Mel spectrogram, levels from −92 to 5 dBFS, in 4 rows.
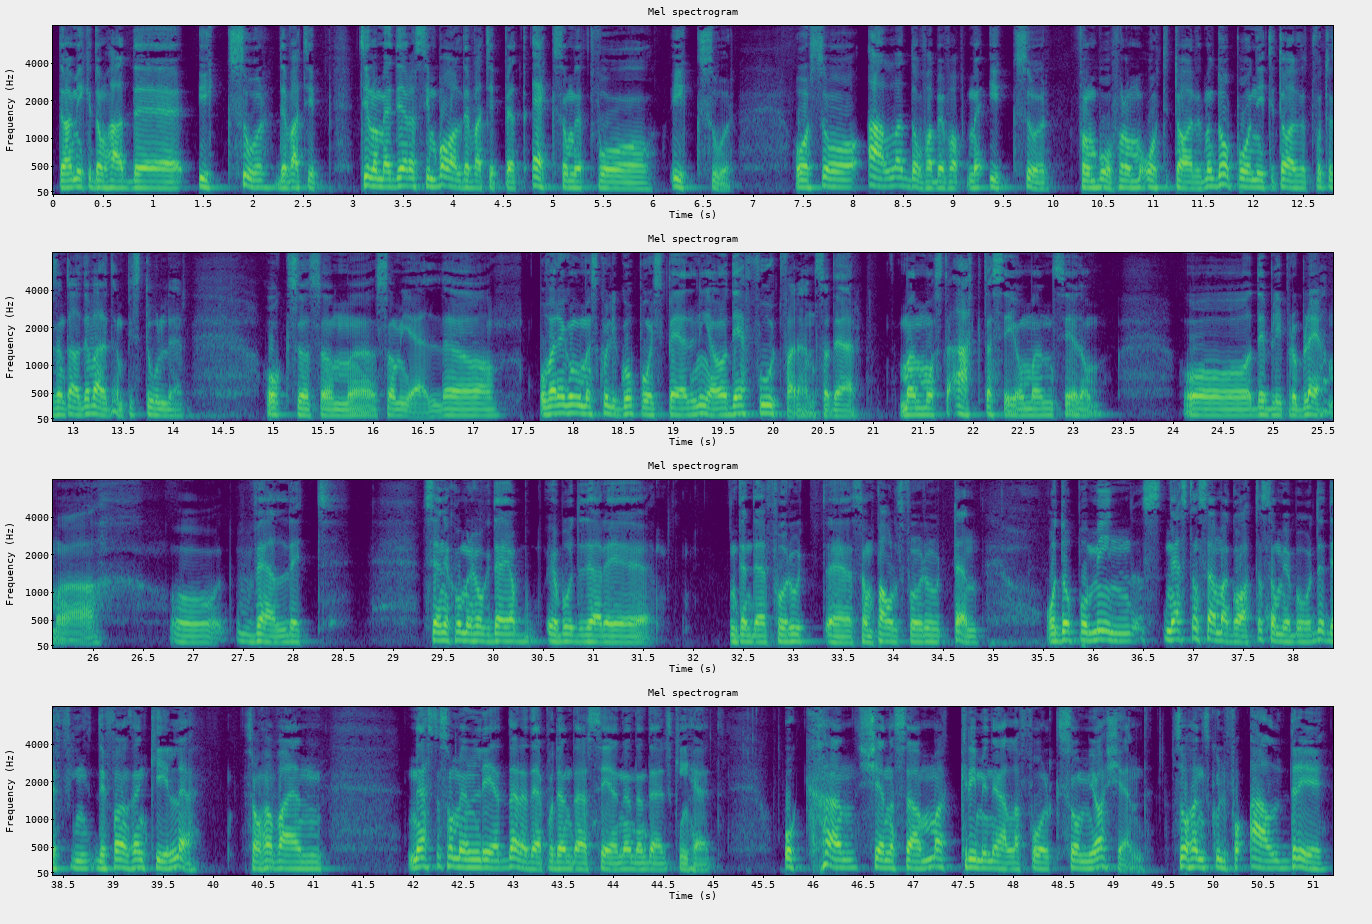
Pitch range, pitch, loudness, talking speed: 115-140 Hz, 120 Hz, -20 LUFS, 160 wpm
